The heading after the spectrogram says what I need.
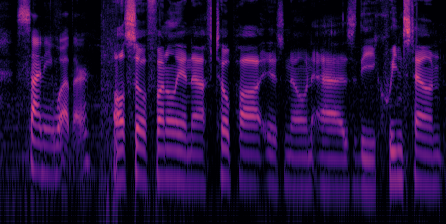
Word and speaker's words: Taupō: know for sure that the T sound in New Zealand words is supposed to be pronounced toe and then when I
